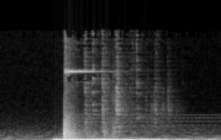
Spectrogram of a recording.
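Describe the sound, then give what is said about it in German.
A caretaker throws a few destroyed electronic parts, including a mobile phone broken into pieces, onto the floor at someone's feet. There is a sudden clattering crash, with bright metallic and plastic clinks scattering over a low resonant hum that lingers and slowly fades. No one speaks. “Der Hausmeister warf Heike ein paar zerstörte Elektronikteile vor die Füße.”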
